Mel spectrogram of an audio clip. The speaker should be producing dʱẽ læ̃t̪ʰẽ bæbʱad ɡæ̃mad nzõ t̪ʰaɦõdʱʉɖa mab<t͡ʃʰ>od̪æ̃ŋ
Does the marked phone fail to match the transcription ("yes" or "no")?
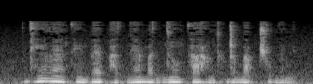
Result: no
